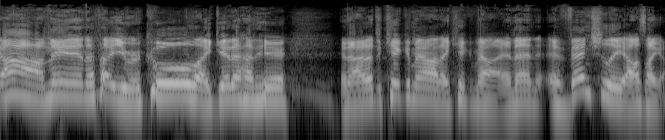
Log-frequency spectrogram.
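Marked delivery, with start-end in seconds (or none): 0.0-2.2 put-on louder, higher whiny teen; disappointed skater kid. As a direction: let down, then telling him off. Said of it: "And they'd be like".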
